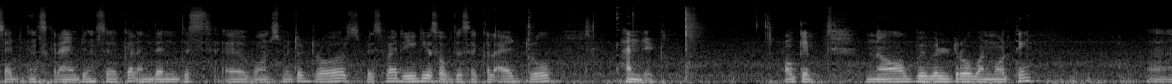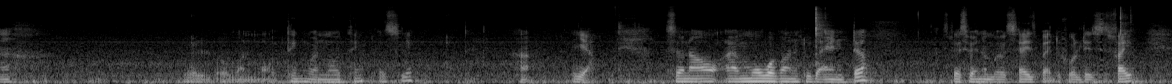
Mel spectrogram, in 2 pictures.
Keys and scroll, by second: 1.3-2.1 typing, 6.9-7.6 typing, 18.6-19.3 typing.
